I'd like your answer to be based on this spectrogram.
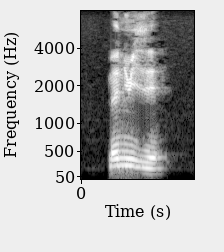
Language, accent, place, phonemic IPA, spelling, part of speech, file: French, France, Lyon, /mə.nɥi.ze/, menuiser, verb, LL-Q150 (fra)-menuiser.wav
- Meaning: to do craftwork or small handiwork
